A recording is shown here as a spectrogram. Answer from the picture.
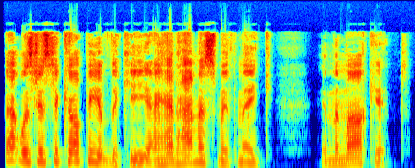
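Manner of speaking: triumphant. A narrator's reading. Dor revealing the copied key to the angel, triumphant. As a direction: call it over the wind in triumph. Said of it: "triumphantly, over the roar of the wind".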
